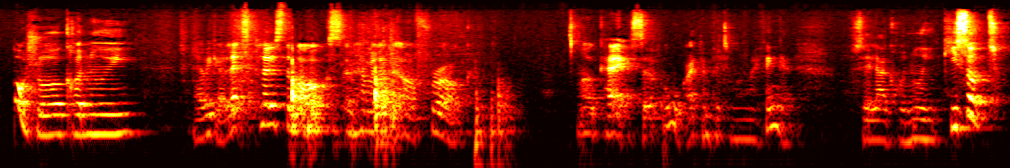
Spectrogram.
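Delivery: normal talking voice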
